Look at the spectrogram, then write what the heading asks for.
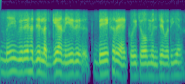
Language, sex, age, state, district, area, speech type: Punjabi, male, 18-30, Punjab, Ludhiana, urban, conversation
